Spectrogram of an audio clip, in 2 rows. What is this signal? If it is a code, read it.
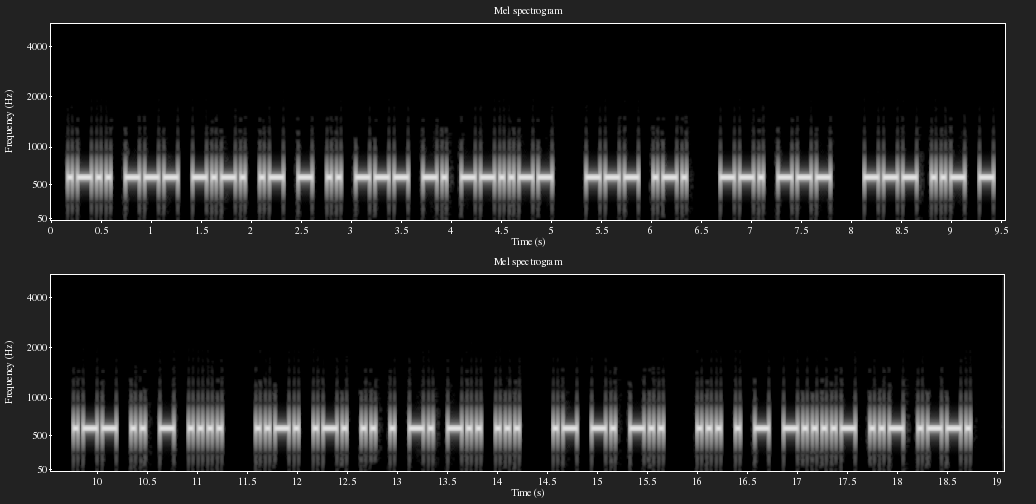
Morse code, heard as a keyed tone, about 25 wpm, 600 Hz. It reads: LOCATION, OR GO OUT WITH FRIENDS AND SET-UP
